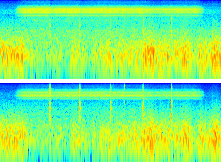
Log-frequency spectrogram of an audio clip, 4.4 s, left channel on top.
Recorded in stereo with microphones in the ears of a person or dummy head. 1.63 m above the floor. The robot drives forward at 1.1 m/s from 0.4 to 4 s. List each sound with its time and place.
1.0 s hammering: 80° right; by 3.5 s 55° right (ahead or behind)
2.5 s a bicycle bell: 80° right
